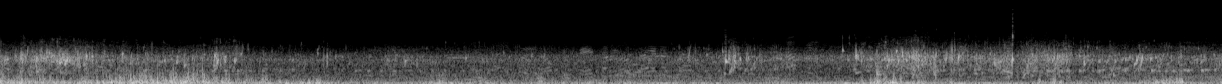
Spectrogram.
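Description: Water sloshing and splashing against the hull of a swamped fishing boat, heard from a camera at the waterline, with a continuous low rumble.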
